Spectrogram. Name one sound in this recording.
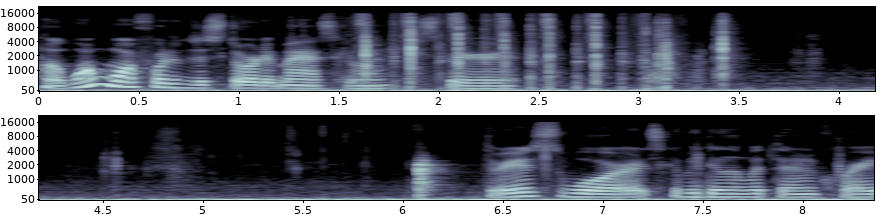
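Playing cards are shuffled with quick flicking and slapping sounds.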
